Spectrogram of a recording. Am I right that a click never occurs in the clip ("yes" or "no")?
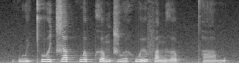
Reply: yes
